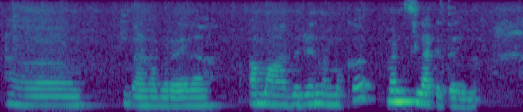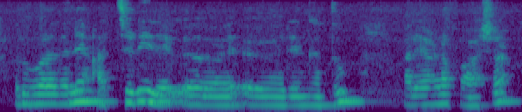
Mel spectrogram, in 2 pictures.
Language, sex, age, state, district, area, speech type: Malayalam, female, 30-45, Kerala, Palakkad, rural, spontaneous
